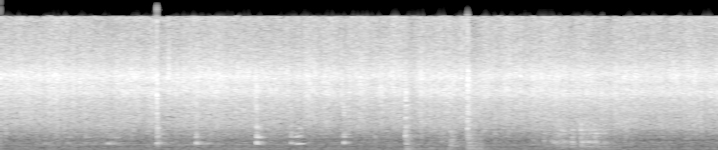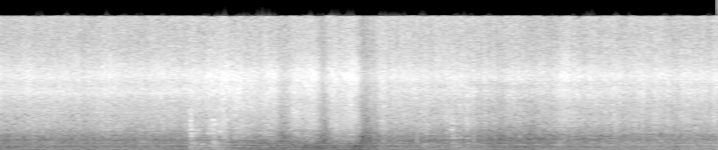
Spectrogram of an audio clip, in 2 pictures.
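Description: Scallops and flour-dusted flounder fillets searing in a hot stainless sauté pan on a gas burner, a steady sizzle of fat, with a few light clicks and knocks of metal on the pan.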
